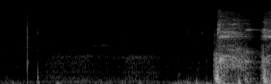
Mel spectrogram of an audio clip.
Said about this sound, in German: über diese Husten. Ich muss mich einfach nur entschuldigen für das, was hier ins Mikrofon gehustet wird. Aber ist halt so. Besser so als gar keine Folge.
